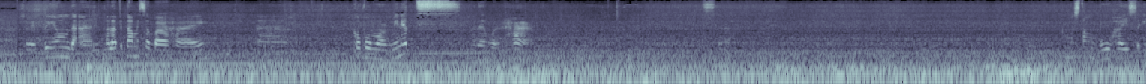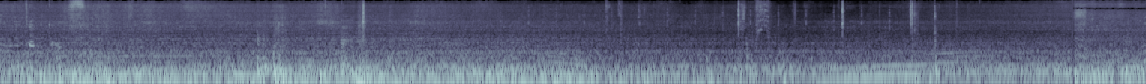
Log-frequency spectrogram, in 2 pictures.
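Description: Road noise and engine rumble inside a moving car's cabin, a steady low rumble throughout. A voice is heard briefly a few times.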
